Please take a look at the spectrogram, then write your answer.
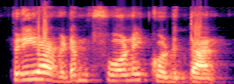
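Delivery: plain reading voice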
